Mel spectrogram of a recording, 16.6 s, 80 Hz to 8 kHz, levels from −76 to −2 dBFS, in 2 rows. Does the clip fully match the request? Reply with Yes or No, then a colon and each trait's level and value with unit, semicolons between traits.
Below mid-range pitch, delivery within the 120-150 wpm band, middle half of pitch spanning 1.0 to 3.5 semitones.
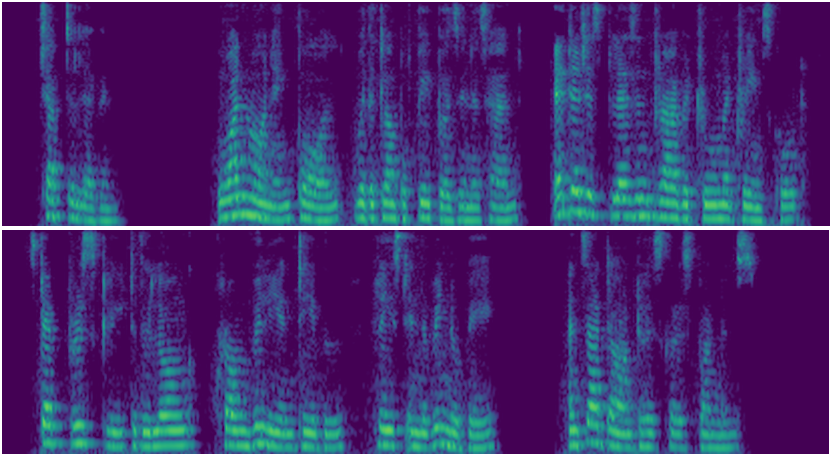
No: medium, 185 Hz; average, 140 wpm; average, 2.8 semitones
